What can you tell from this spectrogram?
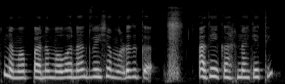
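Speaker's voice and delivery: ordinary talk, nothing marked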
